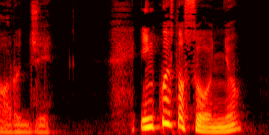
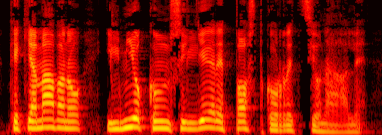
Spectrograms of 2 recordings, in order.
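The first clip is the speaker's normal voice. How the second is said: ordinary delivery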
